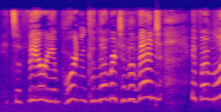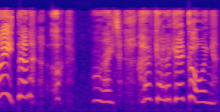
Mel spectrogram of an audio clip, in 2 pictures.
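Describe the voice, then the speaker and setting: A woman's voice: very high voice, moderate pace, fairly bright tone, a little hiss or hum. A woman playing a timid, trusting, easily flustered young event organizer in a video game, hesitant, stammering and earnest. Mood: anxious.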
